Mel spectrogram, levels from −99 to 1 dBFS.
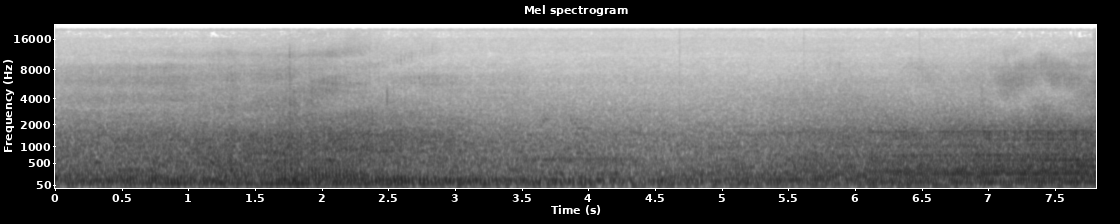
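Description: Sounds with three sharp single clicks at 4.68, 5.61 and 6.48 s, likely dropped samples: well under a millisecond skipped, so unlike a dropout no audible gap appears.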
